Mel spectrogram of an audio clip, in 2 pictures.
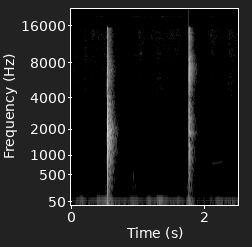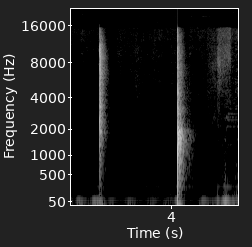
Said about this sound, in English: just slow clapping.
